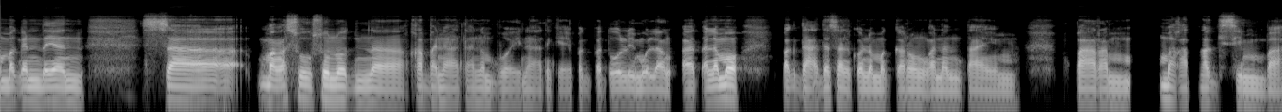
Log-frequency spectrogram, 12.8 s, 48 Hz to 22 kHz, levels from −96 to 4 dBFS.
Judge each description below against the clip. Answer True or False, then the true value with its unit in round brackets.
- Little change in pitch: True (2.0 semitones)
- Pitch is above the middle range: False (85 Hz)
